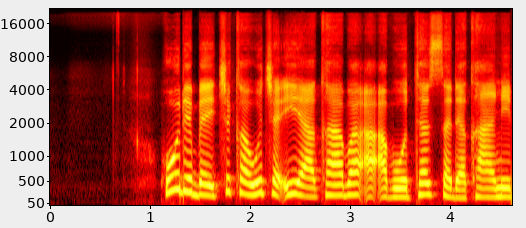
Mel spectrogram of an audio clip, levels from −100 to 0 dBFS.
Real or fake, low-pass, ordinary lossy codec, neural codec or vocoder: fake; none; none; autoencoder, 48 kHz, 32 numbers a frame, DAC-VAE, trained on Japanese speech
